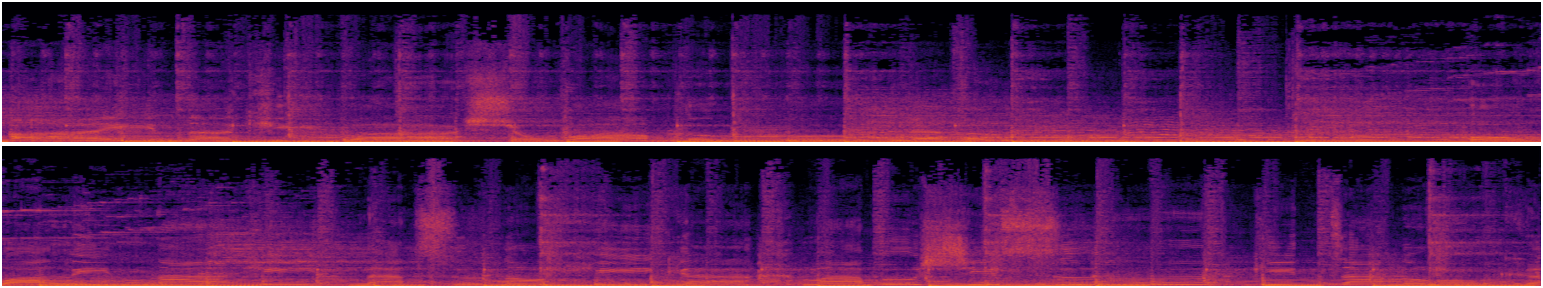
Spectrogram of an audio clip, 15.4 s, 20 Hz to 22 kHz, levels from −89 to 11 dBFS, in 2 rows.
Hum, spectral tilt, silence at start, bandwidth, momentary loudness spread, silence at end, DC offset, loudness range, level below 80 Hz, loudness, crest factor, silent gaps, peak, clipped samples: none; -5 dB/octave; 0 s; over 20 kHz; 3 LU; 0 s; under 0.1%; 1 LU; -34 dBFS; -26 LUFS; 10 dB; none; -14 dBFS; under 0.1%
